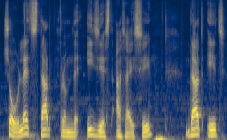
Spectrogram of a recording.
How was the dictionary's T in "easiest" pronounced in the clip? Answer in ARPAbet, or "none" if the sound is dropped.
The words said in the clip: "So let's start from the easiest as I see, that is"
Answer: T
